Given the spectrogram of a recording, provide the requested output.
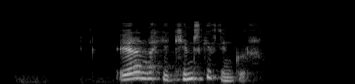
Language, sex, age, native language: Icelandic, female, 40-49, Icelandic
